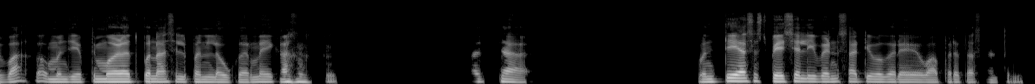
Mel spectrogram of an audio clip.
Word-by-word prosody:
वाह! 125 +7 -3 0.2
अ, - - -5
म्हणजे 120 -1 -1
ते 125 - -1
मळतपण 125 0 +4
असेल 120 0 -1
पण 120 -1 0
लवकर 110 -1 -2
नाही 120 +1 -1
का? 120 - +3 1.8
अच्छा. 125 -3 -3 1.7
पण 125 +1 0
ते 155 0 +8
असं 145 +1 +5
स्पेशल 135 0 +2
इव्हेंटसाठी 130 -1 -2
वगैरे 115 -2 -2
वापरत 110 0 -6
असाल 105 -1 -10
तुम्ही. 120 -1 -15
120 Hz, 115 wpm, -22 LUFS, 115-130 Hz, 1.8 s, ते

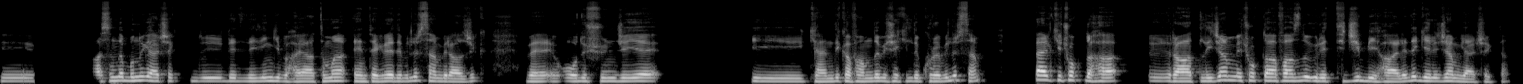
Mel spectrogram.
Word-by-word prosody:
Eee, 150 -1 -5 0.6
aslında 170 +4 0
bunu 175 +2 +2
gerçek 160 -3 0
d 155 -1 -5
eee, 155 0 0
dedi 150 -1 -2
dediğin 155 +2 +1
gibi 155 -3 -1
hayatıma 140 +4 0
entegre 145 +1 +2
edebilirsem 150 +1 -1
birazcık 140 +3 0 0.4
ve 140 0 0
o 145 +1 0
düşünceye, 150 - 0 0.9
iii, 140 -2 -3
kendi 140 +1 -1
kafamda 150 +1 +1
bir - - -1
şekilde 150 0 -3
kurabilirsem 155 +4 -1 0.5
belki 205 -1 +6
çok 195 -1 -2
daha, 155 0 +2 0.3
ııı, 155 -1 -5
rahatlayacağım 150 +7 +3
ve 180 - +1
çok 175 -1 -4
daha 170 -1 +5
fazla 170 +1 +3
üretici 155 +1 -1
bir 150 -2 +2
hâle 135 +3 +1
de - - +4
geleceğim 155 -3 +1
gerçekten. 120 0 -4
150 Hz, 145 wpm, -20 LUFS, 145-160 Hz, 0.9 s, belki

